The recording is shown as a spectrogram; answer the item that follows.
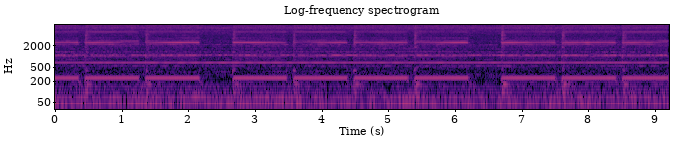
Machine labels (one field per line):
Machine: slide rail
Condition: normal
